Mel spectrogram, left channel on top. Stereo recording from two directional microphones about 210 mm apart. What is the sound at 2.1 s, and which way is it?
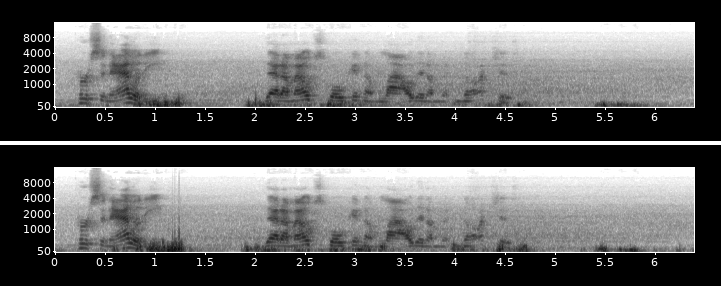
A man's voice, 5° right (ahead or behind).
